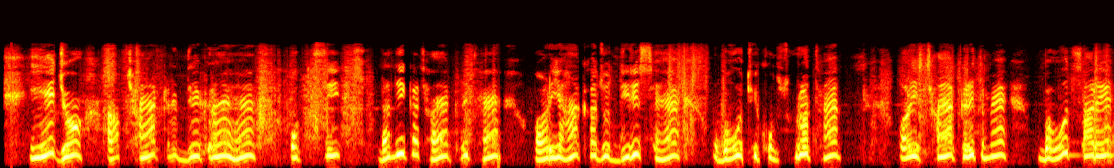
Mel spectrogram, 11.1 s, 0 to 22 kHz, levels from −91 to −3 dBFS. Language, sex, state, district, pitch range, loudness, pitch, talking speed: Hindi, male, Bihar, Samastipur, 250-310 Hz, -16 LUFS, 280 Hz, 165 wpm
